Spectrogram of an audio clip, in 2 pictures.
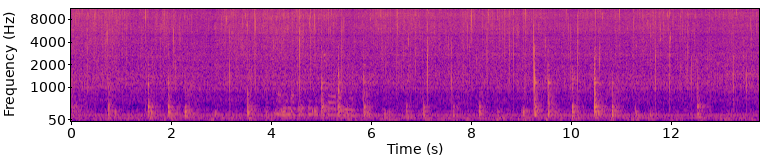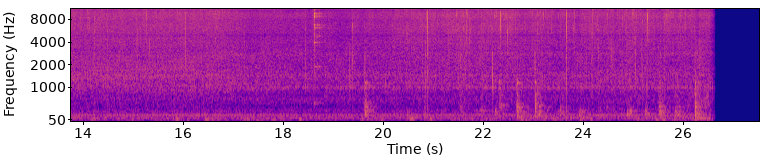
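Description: Chopped onions frying in hot oil with dried black lime powder, sizzling steadily while a wooden spoon stirs them, with frequent small knocks and scrapes of the spoon against the pan. The sound cuts off suddenly near the end.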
